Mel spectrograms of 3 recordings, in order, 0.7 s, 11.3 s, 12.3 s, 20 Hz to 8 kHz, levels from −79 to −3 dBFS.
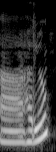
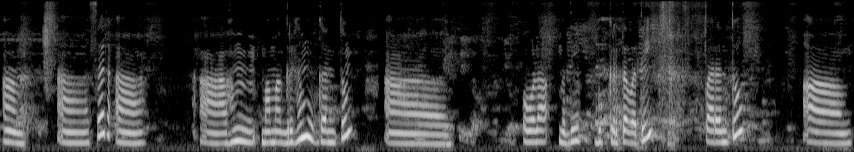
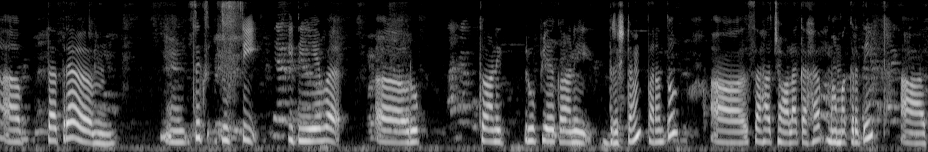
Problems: constant background noise, continuous background conversations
